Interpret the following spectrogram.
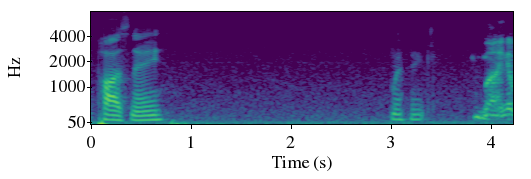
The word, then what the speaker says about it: pince-nez: Yeah, it's pince-nez, I think. Well, I know what you're talking about. Pince-nez.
